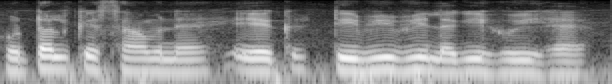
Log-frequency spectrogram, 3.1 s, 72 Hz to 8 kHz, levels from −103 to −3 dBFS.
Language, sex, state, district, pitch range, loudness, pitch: Hindi, male, Jharkhand, Deoghar, 140-160 Hz, -17 LUFS, 150 Hz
